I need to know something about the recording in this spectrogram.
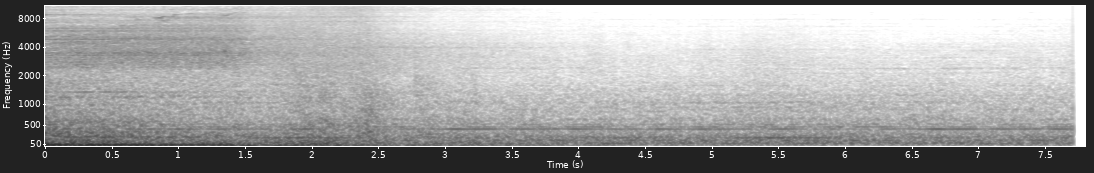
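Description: A triumphant victory fanfare rings out and slowly fades.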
